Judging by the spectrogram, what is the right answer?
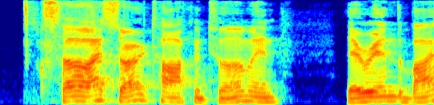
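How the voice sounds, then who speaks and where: Talking at a very fast pace, a man has a bright, sharp tone and a Texan accent. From Texas (Midland). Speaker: songwriter. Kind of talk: testimony. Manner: casual storytelling.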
